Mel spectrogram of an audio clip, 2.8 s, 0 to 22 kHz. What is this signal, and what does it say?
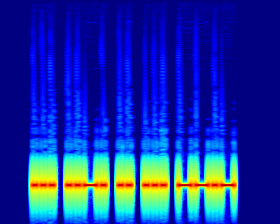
Morse code, heard as a keyed tone, about 29 wpm, 700 Hz. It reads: SFISQ
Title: Code Groups - 5 Letter:Numbers - 28wpm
